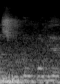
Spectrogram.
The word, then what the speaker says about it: pseudopodia: यहाँ पे स्पेलिंग देखिएगा, बहुत ध्यान से लिखिएगा, स्यूडोपोडिया कोई PSEUDOPODIA, स्यूडोपोडिया।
